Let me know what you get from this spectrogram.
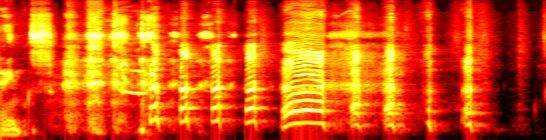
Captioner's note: laughing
